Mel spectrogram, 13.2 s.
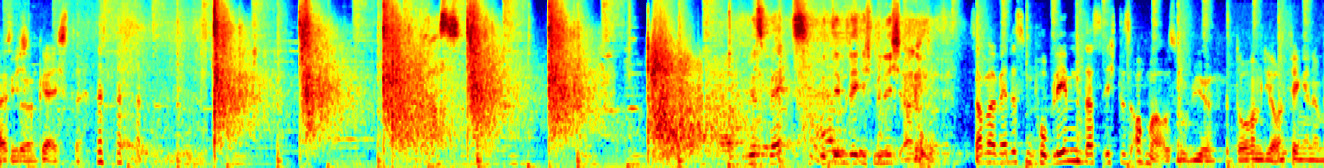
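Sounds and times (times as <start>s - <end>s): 
speech: 0.0s - 1.8s, 7.5s - 13.2s
laughter: 0.0s - 2.0s, 7.4s - 9.7s
whip cracks: 2.1s - 7.5s.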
